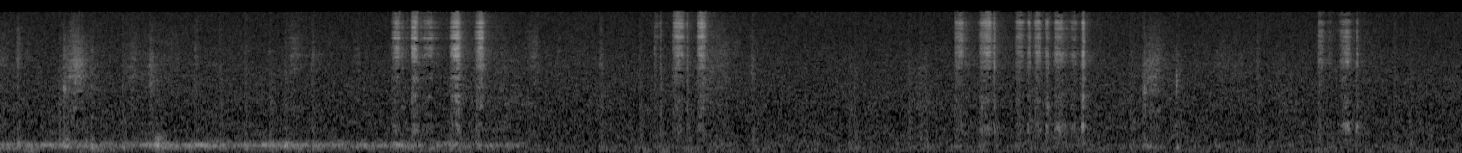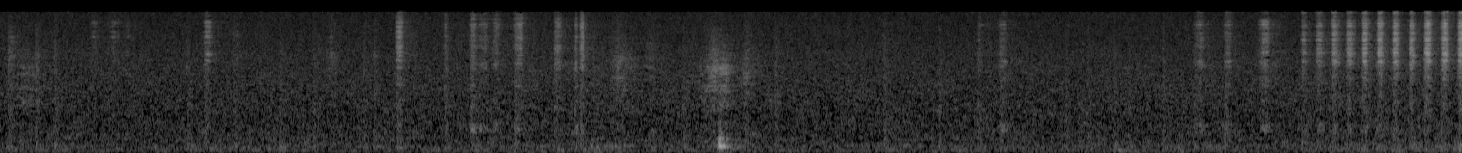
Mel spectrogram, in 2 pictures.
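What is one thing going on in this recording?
A pencil scratches and taps softly on paper.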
